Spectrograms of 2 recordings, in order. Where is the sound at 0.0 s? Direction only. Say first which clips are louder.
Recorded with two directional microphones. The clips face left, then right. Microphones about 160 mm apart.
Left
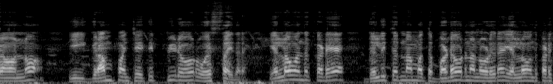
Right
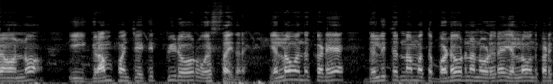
Even; 35° left (ahead or behind).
